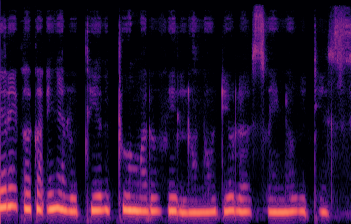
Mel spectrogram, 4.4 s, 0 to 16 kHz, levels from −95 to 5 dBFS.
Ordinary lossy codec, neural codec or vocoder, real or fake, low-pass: none; codec, 32 kHz, 1.9 kbps, SNAC; fake; 14.4 kHz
